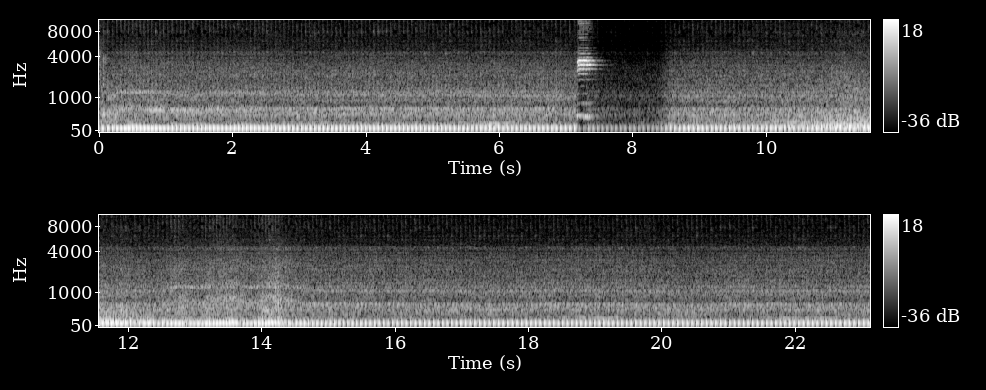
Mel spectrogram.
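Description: Yamaha NVX scooter's single-cylinder engine idling steadily. Just after seven seconds there is a short sharp sound, the engine cuts out for about a second, then it runs again at the same steady idle.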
